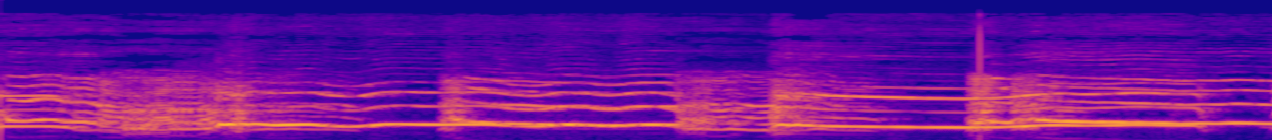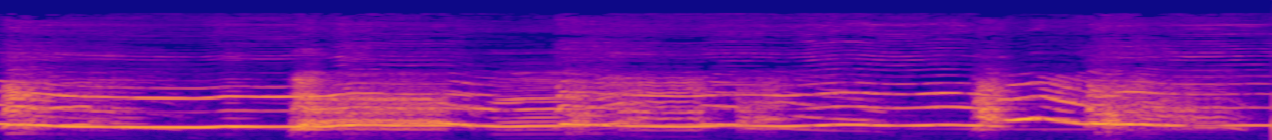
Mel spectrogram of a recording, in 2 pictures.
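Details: Three dogs howling in unison, Alaskan Malamutes joined by a Blue Bay Shepherd: continuous layered howling with several voices holding steady notes, frequent breaks and wavering pitch shifts, loud throughout.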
